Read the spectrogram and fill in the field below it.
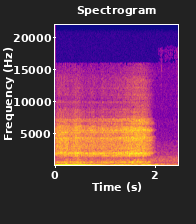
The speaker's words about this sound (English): So take a nice big deep breath in and out. Take a deep breath in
